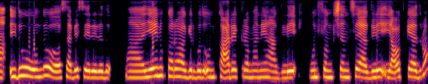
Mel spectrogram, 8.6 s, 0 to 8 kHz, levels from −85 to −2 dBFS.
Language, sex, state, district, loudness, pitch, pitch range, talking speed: Kannada, female, Karnataka, Mysore, -13 LUFS, 250 Hz, 240-270 Hz, 110 wpm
